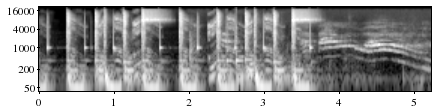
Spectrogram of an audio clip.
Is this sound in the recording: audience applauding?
no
